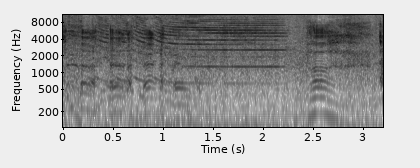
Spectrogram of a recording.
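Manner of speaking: low drawn-out laugh; long laugh. Real, not acted. Host laughs.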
